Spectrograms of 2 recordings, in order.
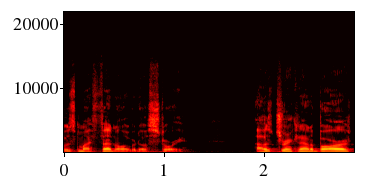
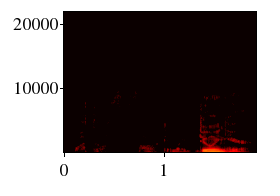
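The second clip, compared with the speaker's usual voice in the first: a dazed, breathless whisper to himself; confused whisper; 3 semitones lower, 11 dB quieter than usual. Retold or imitated. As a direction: whisper it, lost and bewildered. Waking confused in the ambulance.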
